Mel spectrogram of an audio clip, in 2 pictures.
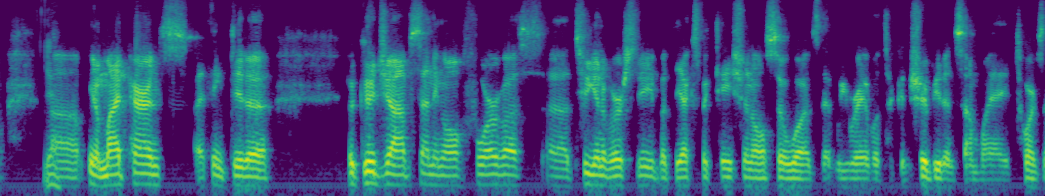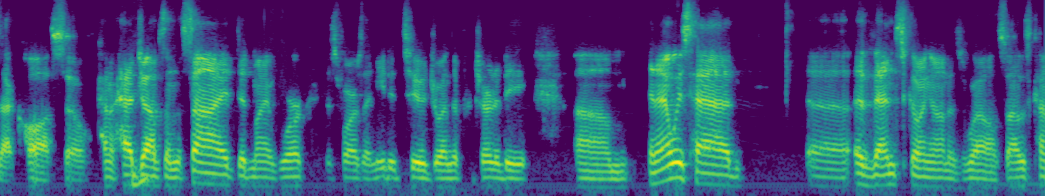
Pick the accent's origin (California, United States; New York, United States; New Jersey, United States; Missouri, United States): New York, United States; upstate; I grew up in upstate New York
